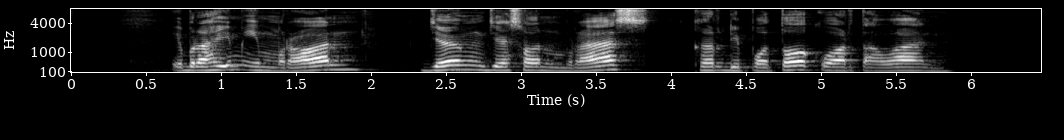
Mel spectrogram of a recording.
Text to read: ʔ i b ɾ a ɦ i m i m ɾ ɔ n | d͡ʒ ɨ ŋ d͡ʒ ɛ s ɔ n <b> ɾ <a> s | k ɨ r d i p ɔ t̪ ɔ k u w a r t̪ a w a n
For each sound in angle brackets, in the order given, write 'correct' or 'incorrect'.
correct, correct

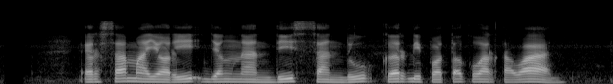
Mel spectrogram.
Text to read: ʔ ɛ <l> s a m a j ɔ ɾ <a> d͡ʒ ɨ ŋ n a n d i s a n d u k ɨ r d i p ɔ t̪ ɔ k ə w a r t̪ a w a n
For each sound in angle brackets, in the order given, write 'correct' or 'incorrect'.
incorrect: r, incorrect: i

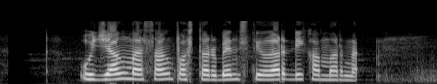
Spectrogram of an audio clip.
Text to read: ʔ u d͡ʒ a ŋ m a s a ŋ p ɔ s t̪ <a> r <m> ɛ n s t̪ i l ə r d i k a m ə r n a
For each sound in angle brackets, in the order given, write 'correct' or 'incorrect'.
incorrect: ə, incorrect: b

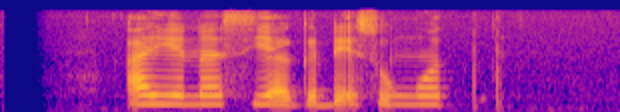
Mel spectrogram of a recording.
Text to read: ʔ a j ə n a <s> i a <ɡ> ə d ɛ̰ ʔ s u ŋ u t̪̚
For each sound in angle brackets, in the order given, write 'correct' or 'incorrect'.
correct, correct

